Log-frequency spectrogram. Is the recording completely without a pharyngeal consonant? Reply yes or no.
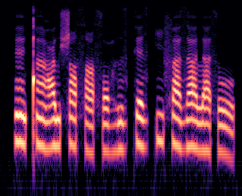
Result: no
